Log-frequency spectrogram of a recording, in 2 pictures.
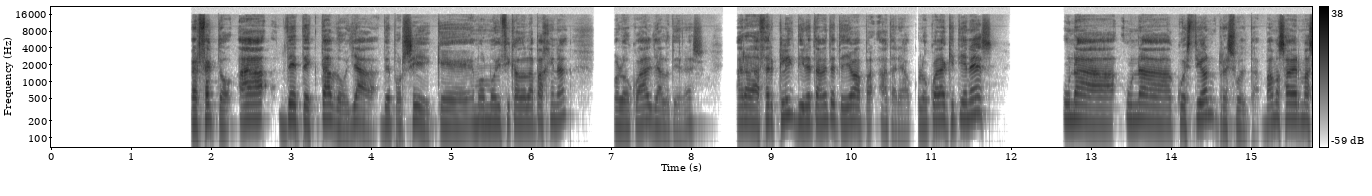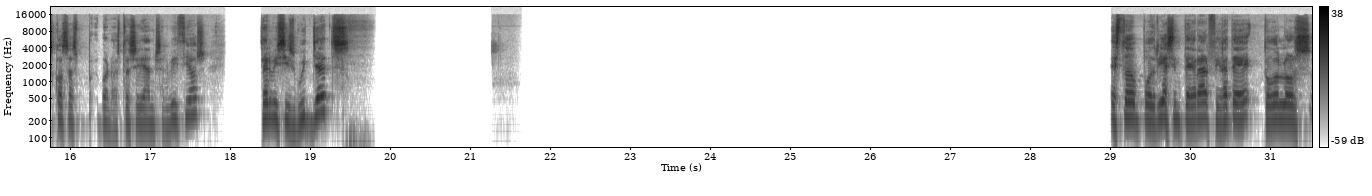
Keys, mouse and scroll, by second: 6.7 click, 10.3 click, 13.9 click, 15.2 click, 16.6-17.6 scroll down 1, 17.6 click, 24.1-25.3 scroll down 1, 25.3 scroll down 1, 27.8 scroll down 2, 29.7 scroll down 2, 30.3 scroll down 2.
